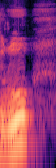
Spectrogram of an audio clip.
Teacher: را کے اوپر پیش ہے، را کو موٹا کرنا ہے، واو ساکن سے پہلے پیش ہے، واو مدہ ہے، 1 الف کے برابر کھینچنا ہے۔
